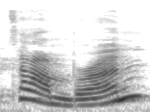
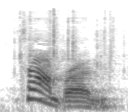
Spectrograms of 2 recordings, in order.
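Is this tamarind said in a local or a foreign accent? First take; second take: local; foreign. First: It is said in a Trinidadian accent. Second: It is said in a foreign accent. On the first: "just as how I say tamarind" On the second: "you would probably pronounce it tamarind"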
